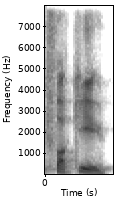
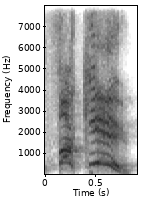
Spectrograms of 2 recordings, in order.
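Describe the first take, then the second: First: It is said at a normal, quiet volume. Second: It is shouted loudly.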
